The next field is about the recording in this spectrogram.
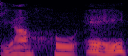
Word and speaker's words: Yahweh: The Heavenly Father's name pronounced as Yahweh meets all the laws of Hebrew pronunciation set forth by Young in his concordance.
